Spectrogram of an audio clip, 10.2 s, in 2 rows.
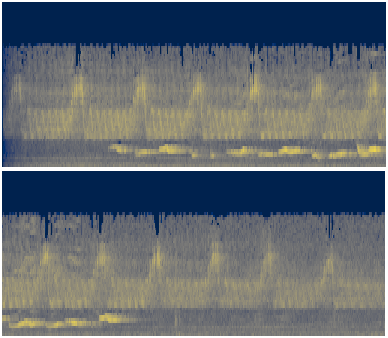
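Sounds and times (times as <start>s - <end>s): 
rufous-bellied thrush singing in Cantareira, São Paulo state, Brazil: 1.5s - 7.1s.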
